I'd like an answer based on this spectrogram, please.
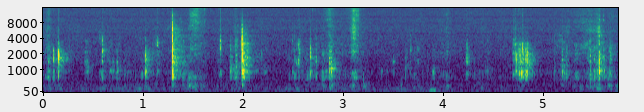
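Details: Purebred European Doberman Pinscher puppy, male, 8.5 weeks old, eating indoors: irregular crunchy clicks and wet smacking bites, roughly 86 per minute, with brief louder crunches in a small room.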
